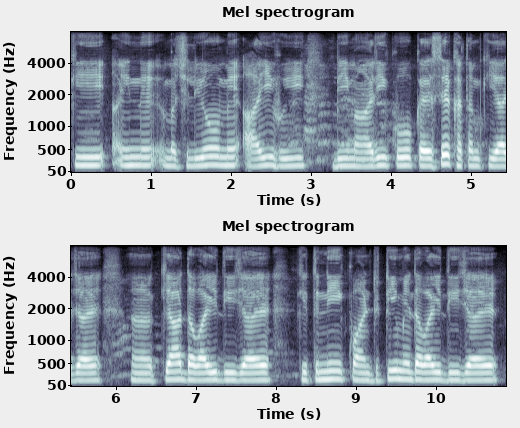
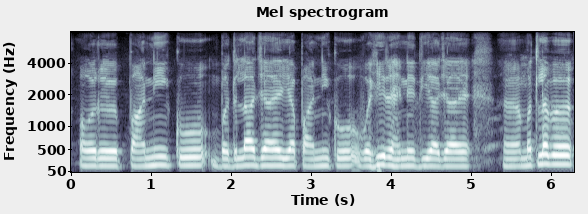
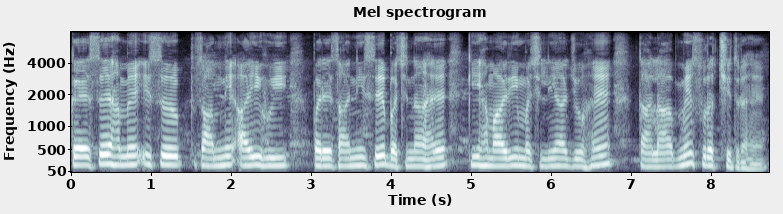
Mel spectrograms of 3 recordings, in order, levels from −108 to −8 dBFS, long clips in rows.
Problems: background sounds at intervals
